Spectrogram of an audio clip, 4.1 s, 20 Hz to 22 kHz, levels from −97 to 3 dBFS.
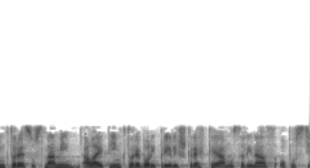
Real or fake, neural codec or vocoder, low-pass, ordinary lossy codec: real; none; 5.4 kHz; none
